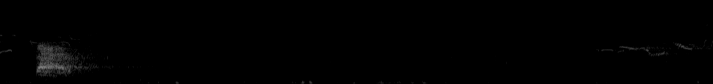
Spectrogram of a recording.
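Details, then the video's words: Forest at Chaumien, France, with a roe deer giving a single short, rough bark near the start, then a long hush of faint woodland ambience and distant bird chirps toward the end. "Roe Deer Sound in Chaumien, France (Mystery Forest Sound)"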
